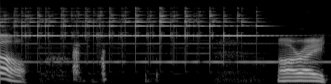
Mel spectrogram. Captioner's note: bell ringing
